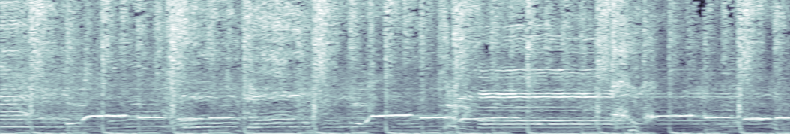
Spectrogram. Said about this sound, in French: Ça, c'est bon. À tous les gens qui savent siffler.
